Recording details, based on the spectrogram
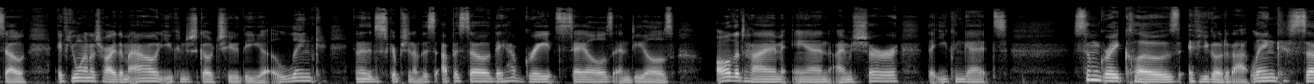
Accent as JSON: {"language": "English", "town": "Madison", "region": "Wisconsin", "country": "United States", "said": "And we moved back to where I originally lived, which is, I can just say it doesn't really matter, Madison, Wisconsin. It's like where the UW is, if you know that school."}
